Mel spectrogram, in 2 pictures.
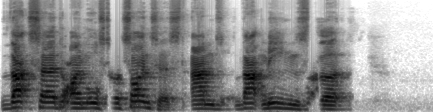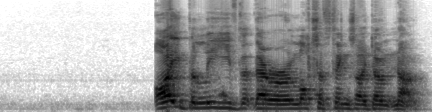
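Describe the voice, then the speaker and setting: A man's voice: on the high side, slow pace, pauses often, bright, forceful tone. A man, a podcast guest talking casually and thoughtfully, often restarting his words. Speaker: guest filmmaker.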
